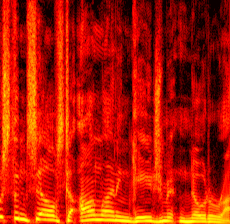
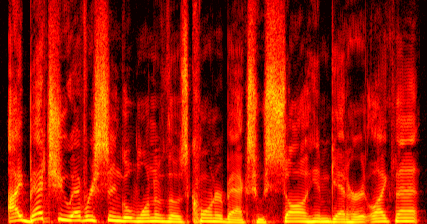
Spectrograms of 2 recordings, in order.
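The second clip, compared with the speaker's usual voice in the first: ordinary talk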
